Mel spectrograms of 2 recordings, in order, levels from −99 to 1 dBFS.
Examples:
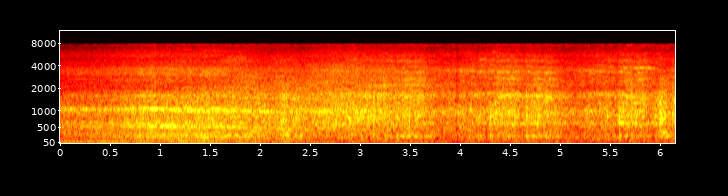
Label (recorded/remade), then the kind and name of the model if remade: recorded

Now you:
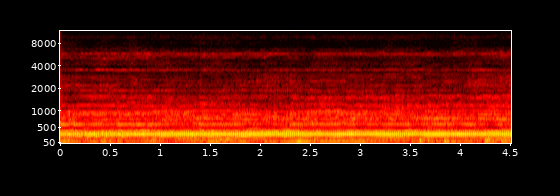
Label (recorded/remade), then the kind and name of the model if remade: remade, codec, SNAC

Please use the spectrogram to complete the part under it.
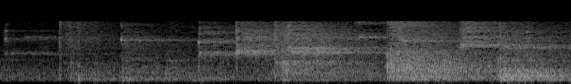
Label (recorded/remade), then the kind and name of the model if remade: recorded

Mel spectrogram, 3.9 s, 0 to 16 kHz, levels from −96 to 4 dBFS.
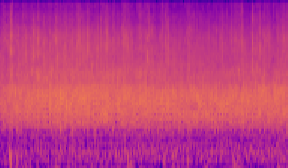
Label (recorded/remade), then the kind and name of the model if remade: remade, vocoder, Vocos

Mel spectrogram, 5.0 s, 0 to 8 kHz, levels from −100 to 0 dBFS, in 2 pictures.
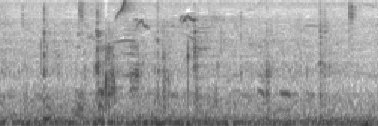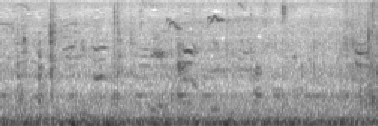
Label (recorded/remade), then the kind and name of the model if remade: recorded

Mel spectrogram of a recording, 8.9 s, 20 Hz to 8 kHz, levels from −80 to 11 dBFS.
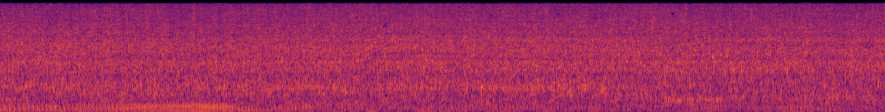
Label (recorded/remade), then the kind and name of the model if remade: recorded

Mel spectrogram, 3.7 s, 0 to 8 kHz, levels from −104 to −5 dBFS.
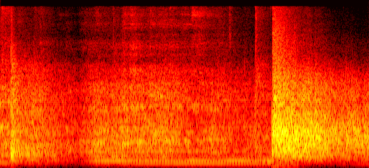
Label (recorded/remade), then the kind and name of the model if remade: recorded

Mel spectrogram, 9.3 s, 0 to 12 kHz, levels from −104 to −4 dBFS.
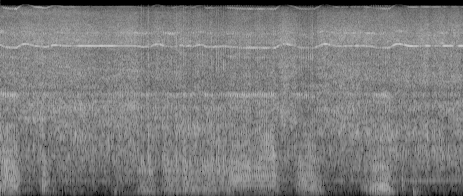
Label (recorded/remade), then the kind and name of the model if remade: recorded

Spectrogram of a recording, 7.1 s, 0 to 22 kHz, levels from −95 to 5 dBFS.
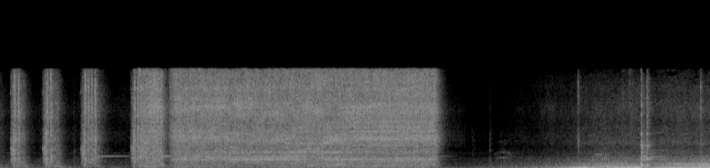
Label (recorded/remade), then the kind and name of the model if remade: remade, vocoder, BigVGAN v2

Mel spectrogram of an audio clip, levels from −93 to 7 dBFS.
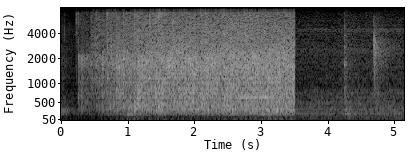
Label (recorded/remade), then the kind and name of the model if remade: recorded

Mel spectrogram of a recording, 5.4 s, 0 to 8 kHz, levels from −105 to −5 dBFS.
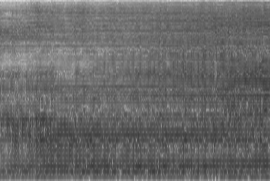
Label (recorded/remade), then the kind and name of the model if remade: remade, vocoder, HiFi-GAN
